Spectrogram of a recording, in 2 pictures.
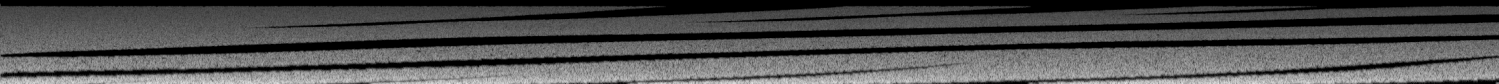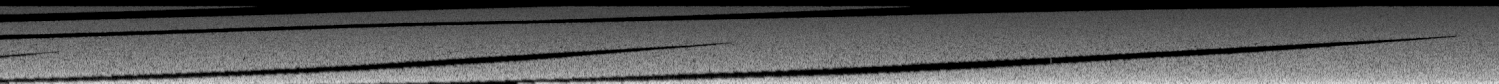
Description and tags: Coagula Science! 11 - Noise UFO Liftoff
A friendly starship liftoff sequence.
Made in Coagula.
science-fiction, space, spaceship, space-travel, stars, starship, ufo, unidentified-flying-object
